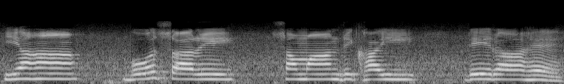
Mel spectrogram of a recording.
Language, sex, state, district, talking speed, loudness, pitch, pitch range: Hindi, female, Haryana, Charkhi Dadri, 85 wpm, -12 LUFS, 240 Hz, 230-245 Hz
